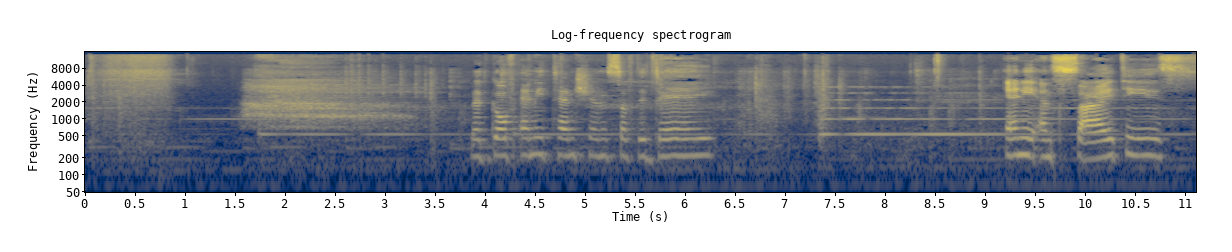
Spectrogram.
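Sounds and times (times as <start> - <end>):
soft slow breaths in and out during a guided meditation: 0.1 - 3.9
steady tone: 1.1 - 9.2
speech: 3.9 - 6.4, 9.2 - 11.0.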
